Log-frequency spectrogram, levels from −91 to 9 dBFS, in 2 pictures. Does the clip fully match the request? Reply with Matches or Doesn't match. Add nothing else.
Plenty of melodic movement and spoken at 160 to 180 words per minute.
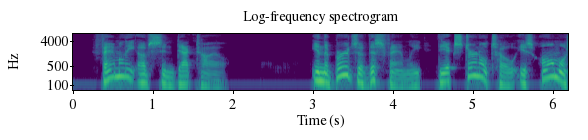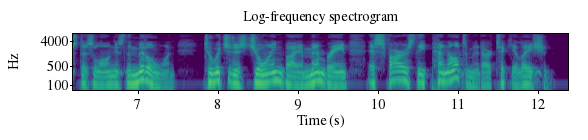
Matches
